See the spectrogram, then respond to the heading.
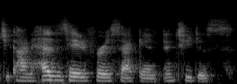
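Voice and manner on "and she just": normal talking voice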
